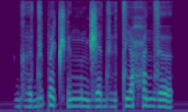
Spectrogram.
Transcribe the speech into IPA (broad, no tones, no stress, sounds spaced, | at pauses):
ɡʱ ə d ə p æ t͡ʃʼ ɨ ŋ o n d͡ʒ æ dʱ ɨ t i ħ i n z ə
